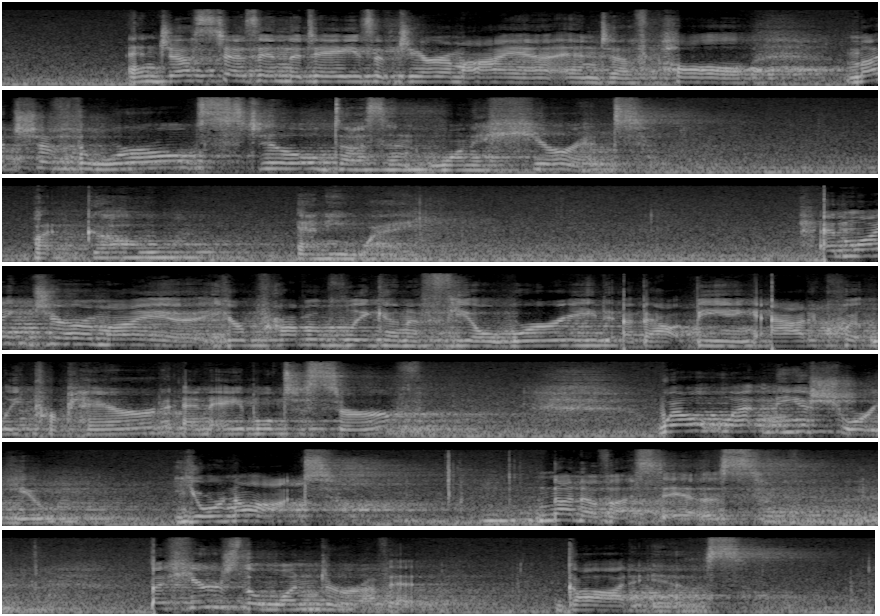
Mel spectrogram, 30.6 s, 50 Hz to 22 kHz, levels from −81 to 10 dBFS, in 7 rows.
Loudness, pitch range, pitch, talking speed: -24 LUFS, 190-240 Hz, 210 Hz, 115 wpm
